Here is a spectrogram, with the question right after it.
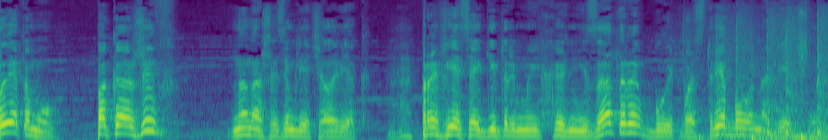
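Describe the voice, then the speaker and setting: Faint music plays behind a man whose fairly high voice has lively intonation, moving at a fairly slow pace with long, frequent pauses. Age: 70s. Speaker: amateur poet. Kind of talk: poetry reading. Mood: calm, proud, earnest. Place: home room. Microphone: lapel.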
